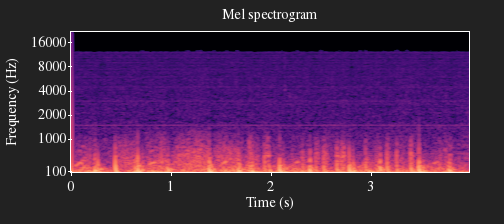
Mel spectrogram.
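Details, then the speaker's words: Hypertrophic cardiomyopathy during a hand grip maneuver: heartbeat about 85/min; the short, squeaky mid-systolic outflow obstruction murmur disappears with grip, then comes back. "it's gone coming back you hear that kind of mid-systolic squeak"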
